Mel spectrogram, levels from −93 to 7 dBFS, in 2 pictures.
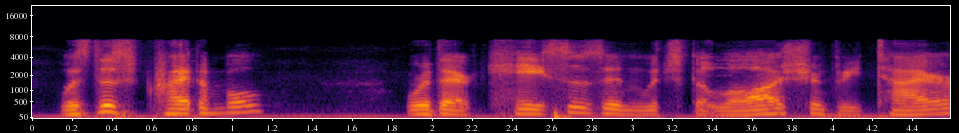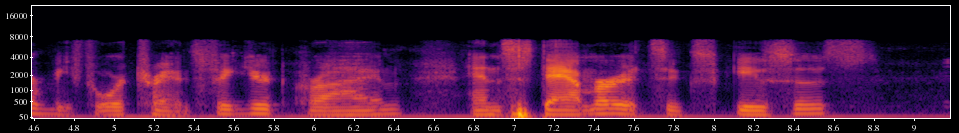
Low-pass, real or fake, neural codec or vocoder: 7.2 kHz; fake; codec, 24 kHz, 0.9 kbps, WavTokenizer, medium music audio release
